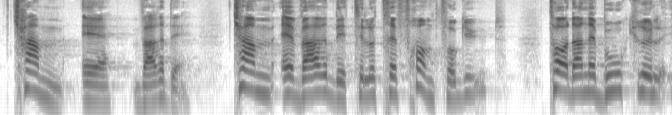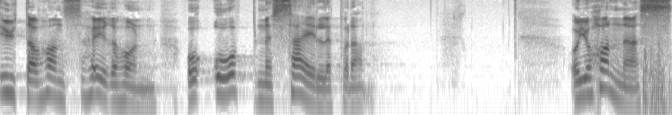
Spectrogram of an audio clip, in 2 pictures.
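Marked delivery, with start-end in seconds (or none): none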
